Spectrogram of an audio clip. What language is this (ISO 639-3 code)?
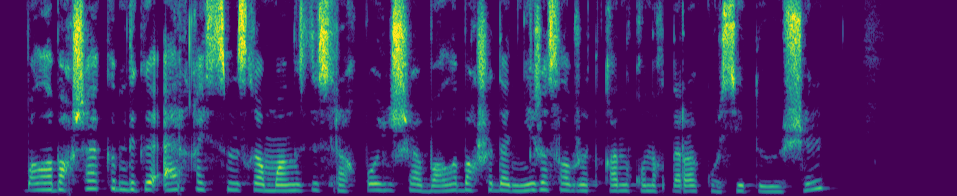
kaz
